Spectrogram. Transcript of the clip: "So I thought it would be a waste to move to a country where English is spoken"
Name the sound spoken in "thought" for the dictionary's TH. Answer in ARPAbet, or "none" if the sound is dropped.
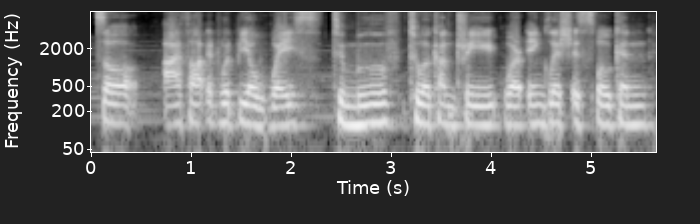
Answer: TH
